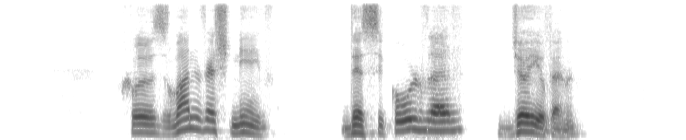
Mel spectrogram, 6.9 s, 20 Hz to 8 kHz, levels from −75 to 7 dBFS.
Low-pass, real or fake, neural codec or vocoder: 7.2 kHz; fake; codec, 16 kHz, 0.5 kbps, X-Codec, HuBERT features, trained on general audio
